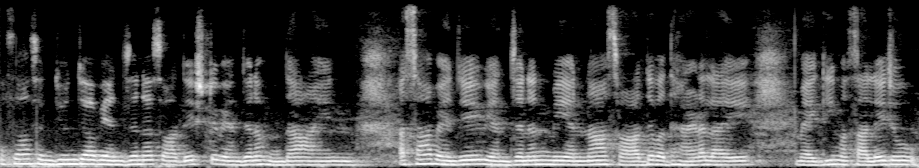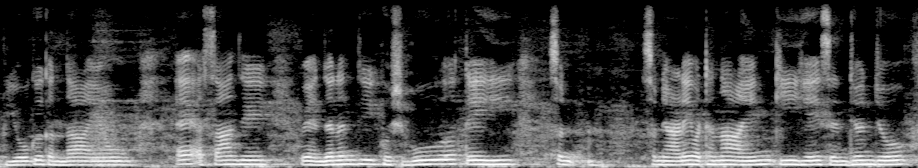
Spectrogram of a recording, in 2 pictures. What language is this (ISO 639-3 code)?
snd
